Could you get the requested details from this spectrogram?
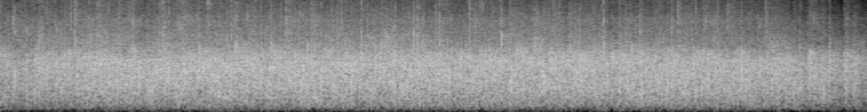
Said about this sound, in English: So I, I want to, to thank Jörg Schneider, who's here today. Maybe we give him an applause for.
